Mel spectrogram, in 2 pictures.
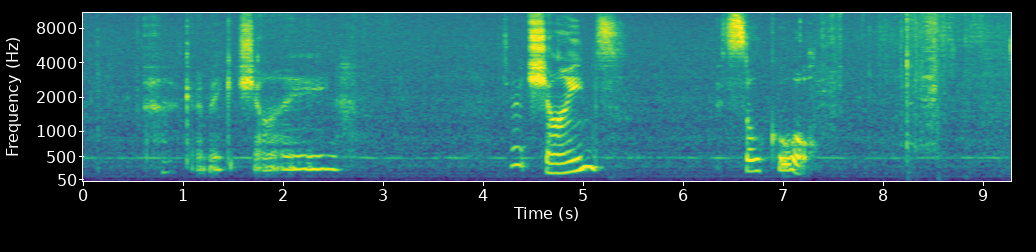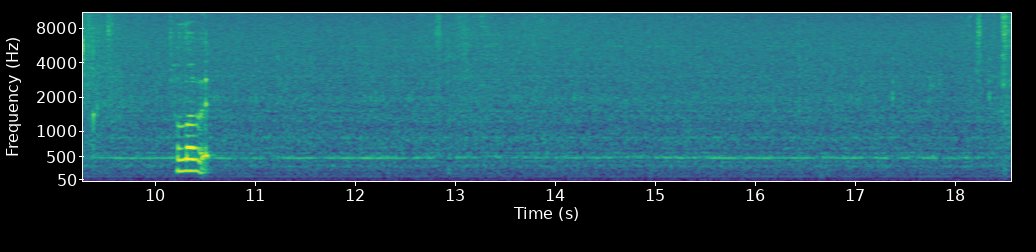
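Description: A paintbrush softly brushes across paper.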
